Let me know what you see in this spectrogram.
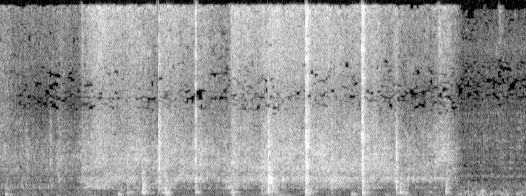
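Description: Raw chicken pieces going into hot masala gravy in a steel kadai, sizzling and spitting. Sharp knocks come repeatedly as pieces hit the pan, and the sizzle stops suddenly near the end.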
